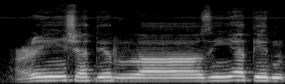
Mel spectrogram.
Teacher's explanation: دیکھیے ناظرین ادغام ارمنون کا قاعدہ دو زیر تنوین کے بعد ادغام ارمنون کے 6 حرفوں میں سے را آیا، اس لیے بلا گناہ کے جلد پڑھیں گے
